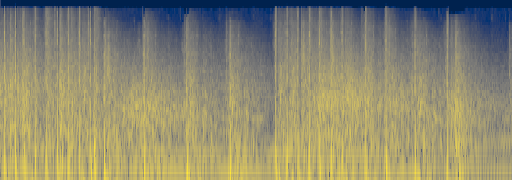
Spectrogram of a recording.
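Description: A submachine gun fires rapid bursts outdoors, with sharp cracks echoing.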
